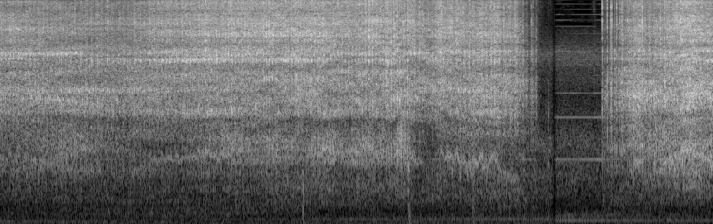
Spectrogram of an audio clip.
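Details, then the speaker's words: HBX Transit RC car crawling in low range: over the motor whine, rapid ratcheting chatter about four times a second under load; nearly stripped pinion and spur gears skipping teeth. "and guys as you can see the gears in this thing are almost gone which is why I got to keep this thing in low range in order to drive anywhere because high range it just puts so much load on the gears it just wants to strip"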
